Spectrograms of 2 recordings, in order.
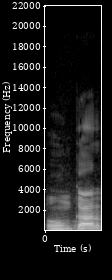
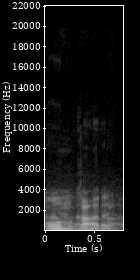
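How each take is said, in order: First: A single nasalized o comes before kar. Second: A clear m sound comes before kar. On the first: "ਓਂਕਾਰ ਨਹੀਂ ਹੈ" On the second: "ਨਾ ਓਮਕਾਰ"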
